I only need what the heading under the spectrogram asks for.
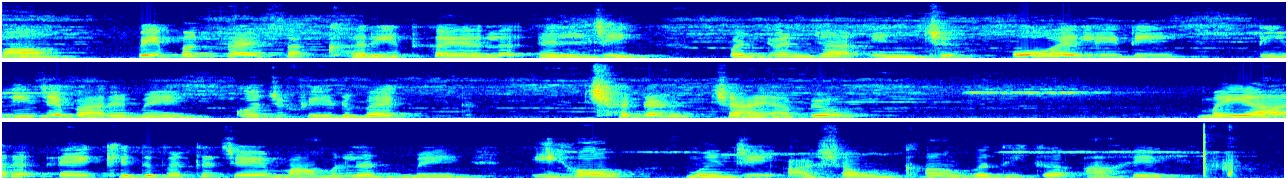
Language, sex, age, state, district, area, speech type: Sindhi, female, 45-60, Gujarat, Kutch, urban, read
